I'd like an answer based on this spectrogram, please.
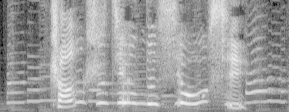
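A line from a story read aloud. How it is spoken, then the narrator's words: Doctor, smiling cheerfully. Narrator (Chinese): 医生满面笑容地说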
